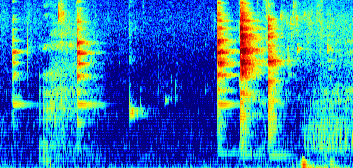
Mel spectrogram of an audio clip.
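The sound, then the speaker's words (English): Glasses of whiskey clink together in a holiday toast, a few light taps followed by a cluster of louder, ringing clinks, then a dull thump as a glass is set down. “Cheers, gentlemen, to a late Merry Christmas to you all, and cheers, for being everybody.”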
